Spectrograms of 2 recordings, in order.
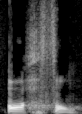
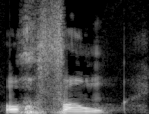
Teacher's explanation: a sílaba tônica está na penúltima sílaba. Por isso é uma paroxítona.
